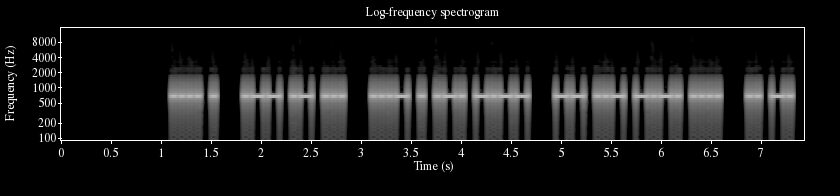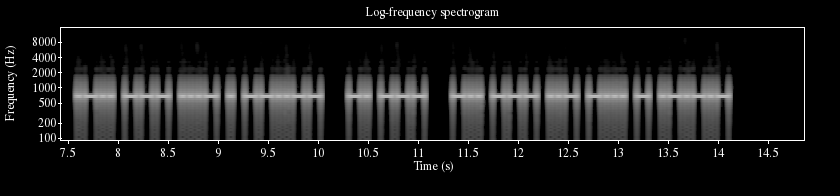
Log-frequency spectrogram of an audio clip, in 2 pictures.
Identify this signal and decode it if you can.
Morse code, heard as a keyed tone, about 30 wpm, 700 Hz. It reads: HE WAS VERY MUCH IN LOVE, NO DOUBT.
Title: Sentences from Top 1500 Words 30wpm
